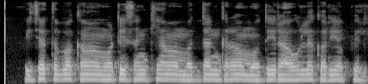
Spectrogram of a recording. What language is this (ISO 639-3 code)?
guj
